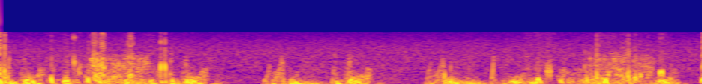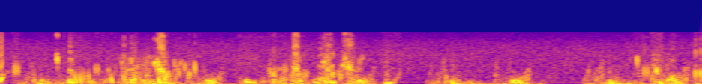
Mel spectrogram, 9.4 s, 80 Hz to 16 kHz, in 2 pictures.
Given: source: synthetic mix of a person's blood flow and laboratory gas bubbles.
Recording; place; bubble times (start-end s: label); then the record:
Doppler ultrasound of blood flow; precordium
0.00-0.10 s: bubbles
0.30-1.15 s: bubbles
3.50-4.54 s: bubbles
4.66-4.83 s: bubbles
5.03-6.02 s: bubbles
6.25-7.12 s: bubbles
7.22-7.35 s: bubbles
8.89-9.36 s: bubbles
From the record:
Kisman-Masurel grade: 333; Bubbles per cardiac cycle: rolling drumbeat, 9 or more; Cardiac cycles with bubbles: 50 to 99%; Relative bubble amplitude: loud (0.450 to 0.775); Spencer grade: 3 (all of the cardiac periods contain showers or single bubble signals, but not dominating or overriding the cardiac motion signals); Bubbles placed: only in the low amplitude regions of the cardiac cycle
